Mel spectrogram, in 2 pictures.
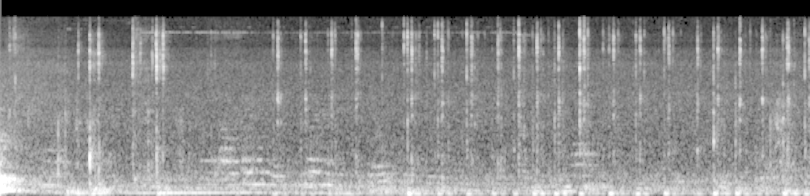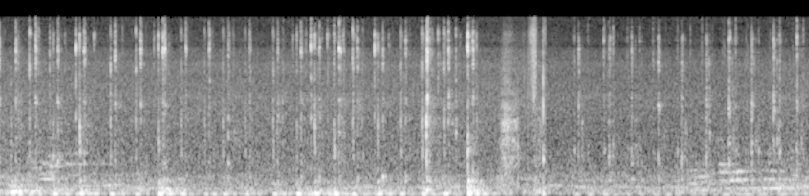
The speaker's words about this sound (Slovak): No ale vyskúšame si aj písanie. Teraz budem písať na notebookovej klávesnici, aby to bolo počuť, ako sa riadok posúva.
